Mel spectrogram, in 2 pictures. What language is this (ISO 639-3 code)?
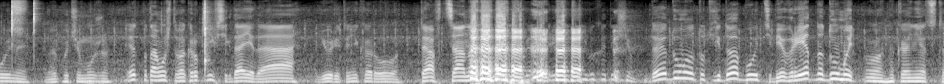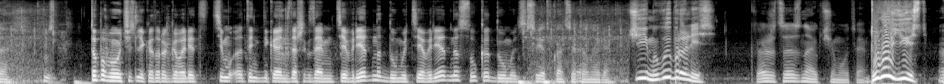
rus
